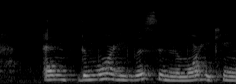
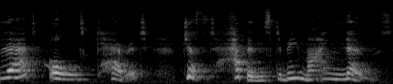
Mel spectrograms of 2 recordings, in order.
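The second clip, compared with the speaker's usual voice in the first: offended, growling, slow, loud and angry snarl; 3 semitones higher, 5 dB louder than usual. A narrator reads the angry snowman answering the rabbit, snarling. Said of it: "he snarled".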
